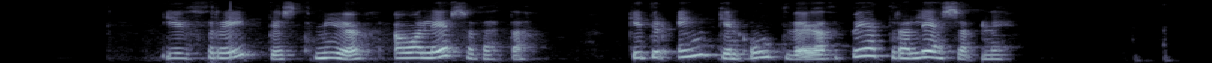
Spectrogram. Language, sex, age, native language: Icelandic, female, 30-39, Icelandic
